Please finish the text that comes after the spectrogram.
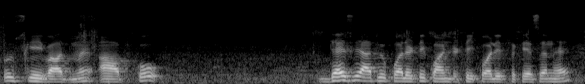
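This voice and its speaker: A man's voice: medium pitch, measured pace, dark tone. A man giving an impassioned live address to his supporters, with fervent, repetitive appeals that rise to indignant jabs. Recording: tinny phone-line sound with faint noise.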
